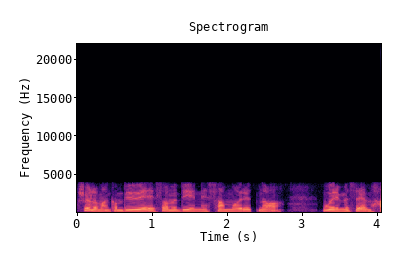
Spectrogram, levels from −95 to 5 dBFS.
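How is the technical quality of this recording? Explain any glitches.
The speech has passed through the AMR narrowband mobile codec, so nothing above 4 kHz is present, and one glitch comes right at the end. An AMR rate drop runs from 3.76 s to the end: the voice turns buzzier and more synthetic, which fits the codec falling from 12.2 to 5.9 kbps to protect a weak link. Unlike a dropout or a bandwidth switch, there is no gap and the band stays the same.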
